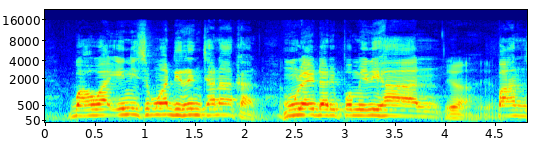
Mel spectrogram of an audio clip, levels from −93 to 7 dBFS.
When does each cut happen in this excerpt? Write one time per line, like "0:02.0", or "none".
none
